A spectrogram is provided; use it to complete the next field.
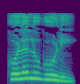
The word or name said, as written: ಕೊಳಲುಗೋಳಿ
